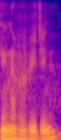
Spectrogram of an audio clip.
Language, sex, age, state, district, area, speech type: Bodo, male, 45-60, Assam, Baksa, rural, spontaneous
